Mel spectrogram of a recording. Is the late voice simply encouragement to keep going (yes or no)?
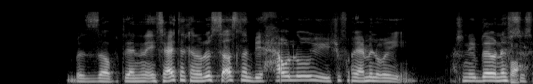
no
